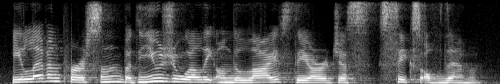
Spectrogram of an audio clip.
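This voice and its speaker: A woman talks with a non-native accent. Her pitch is fairly high. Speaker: photography mentor. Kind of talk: online class sales pitch. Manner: halting.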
